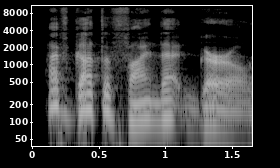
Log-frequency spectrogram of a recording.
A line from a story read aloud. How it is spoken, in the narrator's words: he muttered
